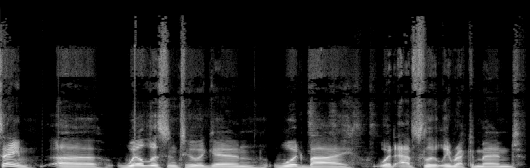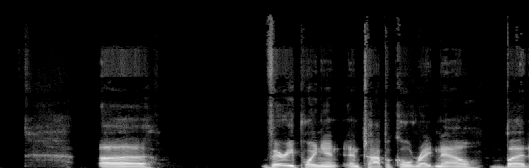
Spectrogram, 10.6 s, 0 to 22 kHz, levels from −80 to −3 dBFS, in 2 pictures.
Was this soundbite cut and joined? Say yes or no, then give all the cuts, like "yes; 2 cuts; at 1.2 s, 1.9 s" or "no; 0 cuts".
no; 0 cuts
